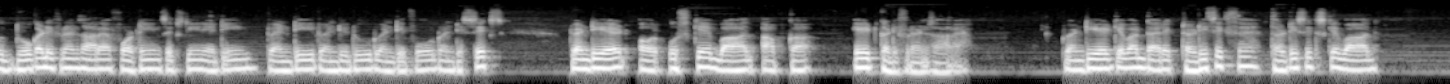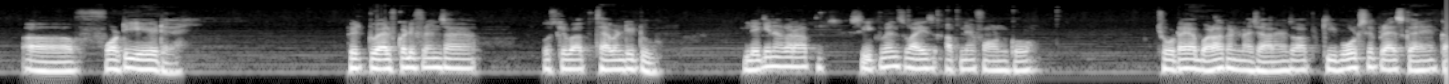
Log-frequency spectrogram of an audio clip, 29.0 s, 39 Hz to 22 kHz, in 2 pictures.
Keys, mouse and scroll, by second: 23.4-27.4 drag.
